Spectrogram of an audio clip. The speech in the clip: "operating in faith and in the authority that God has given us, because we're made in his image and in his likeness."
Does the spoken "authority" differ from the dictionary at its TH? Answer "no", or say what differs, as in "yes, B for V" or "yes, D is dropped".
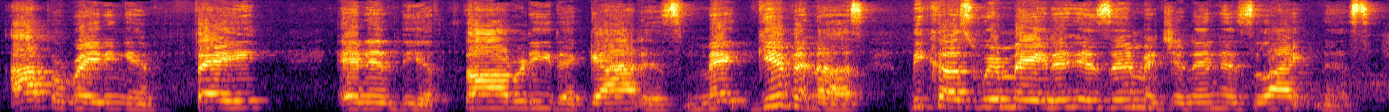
no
